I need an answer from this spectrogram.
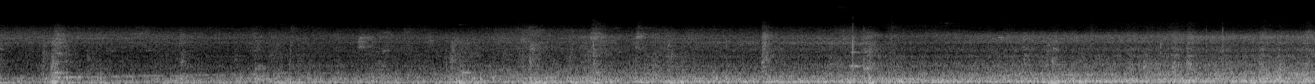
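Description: Keisei electric commuter train pulling away from a station and gathering speed, heard from inside the carriage. A faint motor whine rises in pitch over the first couple of seconds, the running noise grows steadily louder, and the wheels click irregularly over rail joints.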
